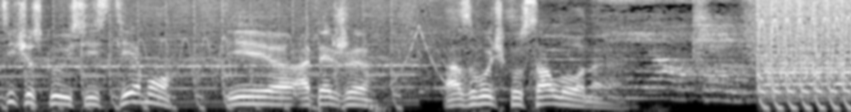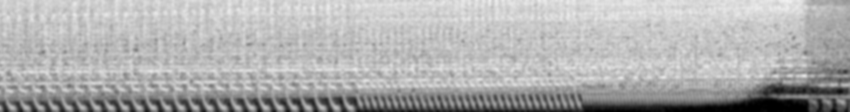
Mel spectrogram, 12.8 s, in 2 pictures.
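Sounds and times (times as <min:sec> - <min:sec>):
speech: 0:00.0 - 0:04.8
car engine starting, revving and idling: 0:05.7 - 0:12.5.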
